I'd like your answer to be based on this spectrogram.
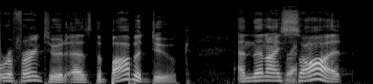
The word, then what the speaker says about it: Babadook: And I prefer the proper pronunciation, The Babadook, because it's supposed to rhyme with fucking book in that movie.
